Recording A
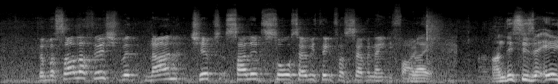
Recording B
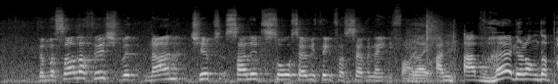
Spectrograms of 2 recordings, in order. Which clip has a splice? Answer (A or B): A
